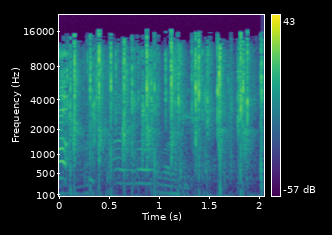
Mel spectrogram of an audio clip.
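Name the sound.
audience clapping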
